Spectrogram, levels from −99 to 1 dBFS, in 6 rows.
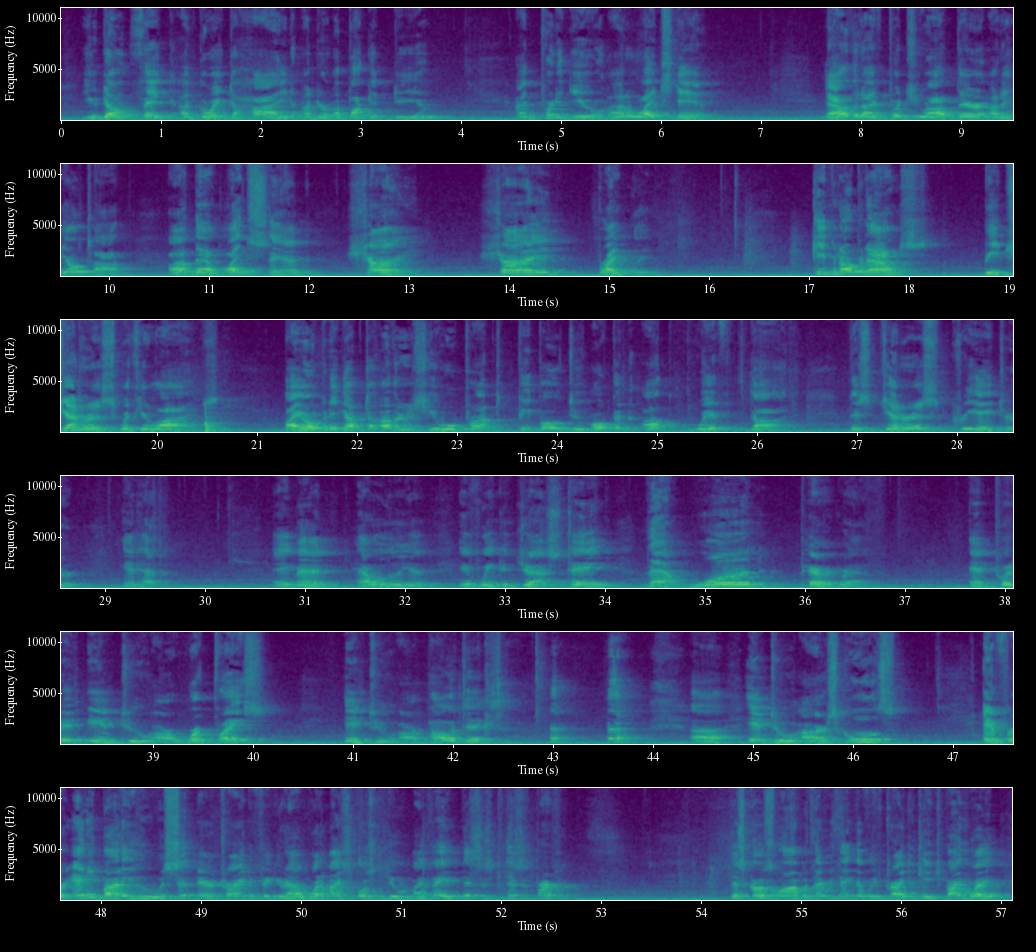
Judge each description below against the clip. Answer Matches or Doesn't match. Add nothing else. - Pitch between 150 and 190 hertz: Matches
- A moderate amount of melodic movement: Doesn't match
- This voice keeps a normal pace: Doesn't match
